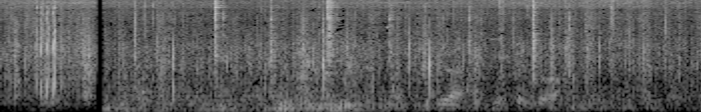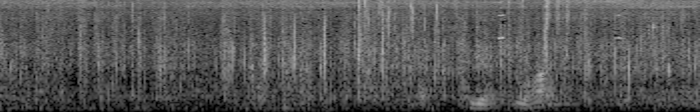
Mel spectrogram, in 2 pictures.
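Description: Hooves clop on a gravel road.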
